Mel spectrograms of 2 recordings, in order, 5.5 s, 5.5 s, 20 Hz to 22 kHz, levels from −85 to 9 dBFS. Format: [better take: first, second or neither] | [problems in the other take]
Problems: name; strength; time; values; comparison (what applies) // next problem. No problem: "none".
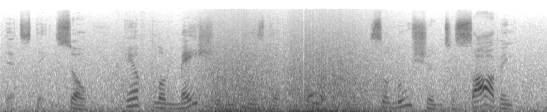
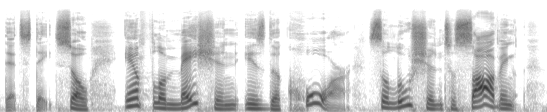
second | wind noise on the microphone; heavy; 3 dB below the speech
